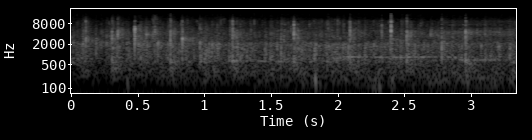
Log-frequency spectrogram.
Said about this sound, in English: We've got a couple of gifts. You can clap for them. That's a good idea.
